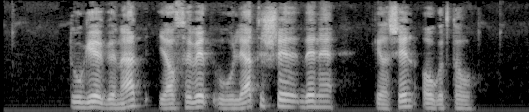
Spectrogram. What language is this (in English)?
Mari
